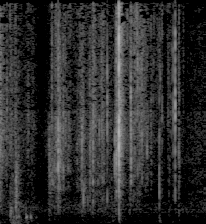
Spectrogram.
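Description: Faint rustling and crinkling of a cardboard box's flaps and packing being pulled open, with a few light scrapes and a sharper tick about a second in.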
